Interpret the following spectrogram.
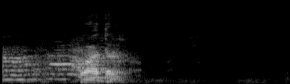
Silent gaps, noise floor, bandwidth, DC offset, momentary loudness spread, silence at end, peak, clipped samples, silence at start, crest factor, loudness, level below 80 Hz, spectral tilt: none; -69 dBFS; 15.5 kHz; under 0.1%; 13 LU; 1.6 s; -8 dBFS; under 0.1%; 0 s; 20 dB; -25 LUFS; -74 dBFS; -6.5 dB/octave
